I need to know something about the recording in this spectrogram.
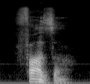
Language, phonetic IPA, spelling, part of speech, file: Polish, [ˈfaza], faza, noun, Pl-faza.ogg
